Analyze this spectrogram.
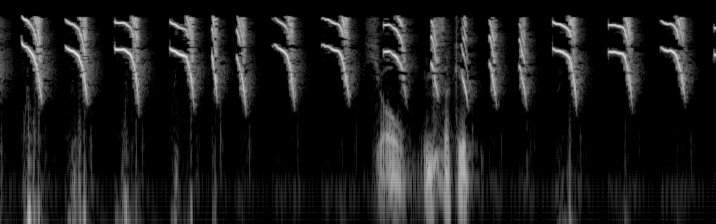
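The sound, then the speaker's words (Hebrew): A man imitates a frantic, distressed rooster as heard at the kapparot ritual, live on the radio station Kol Chai, with a rapid, steady run of shrill, piercing squawks, loud. Midway, a brief burst of lower, throaty clucking joins in. “בכפרות זה קול אחר בכפרות.”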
